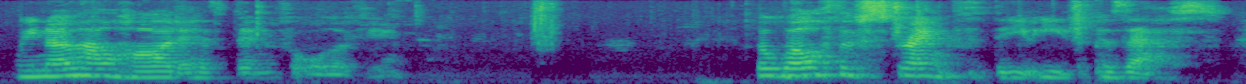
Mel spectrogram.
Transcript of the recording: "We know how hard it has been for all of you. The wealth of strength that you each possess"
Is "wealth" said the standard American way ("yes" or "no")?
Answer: yes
